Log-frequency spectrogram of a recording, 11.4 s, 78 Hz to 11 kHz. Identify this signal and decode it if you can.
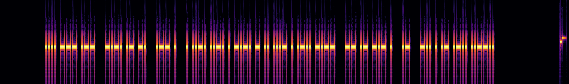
Morse code, heard as a keyed tone, about 40 wpm, 700 Hz. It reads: HOW CAN WE EFFECTIVELY MAKE A DEAL?
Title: Sentences from Top 1400 Words 40wpm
